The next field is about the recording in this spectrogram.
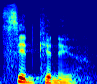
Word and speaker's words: Tzidkenu: Now this is a tough one, because the name of God here is Jehovah Tzidkenu. If you can say the word "let's," the last sound there, "let's," that's how you pronounce it, Tzidkenu.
